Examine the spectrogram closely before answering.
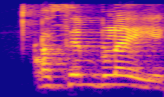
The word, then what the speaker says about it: assembleia: Então, por exemplo, assim, assembleia, que tinha acento antigamente, eu falo assembleia. Eu tenho o ei na penúltima sílaba, porque separa o blei a, certo?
